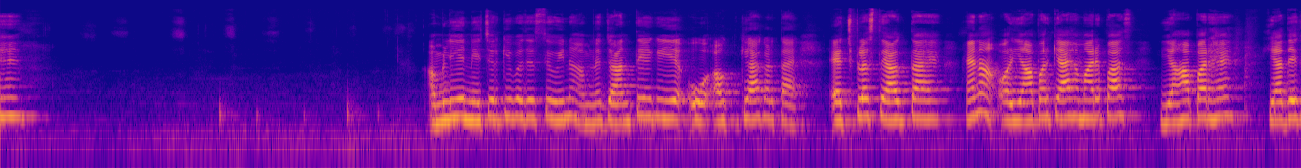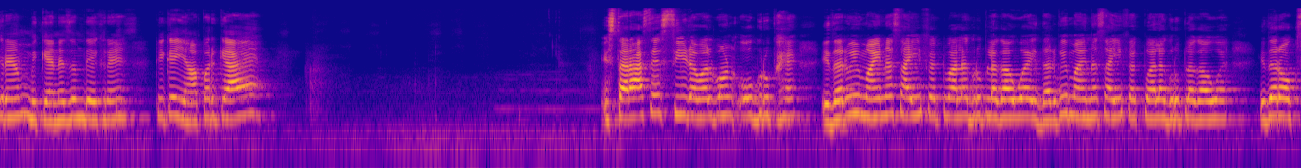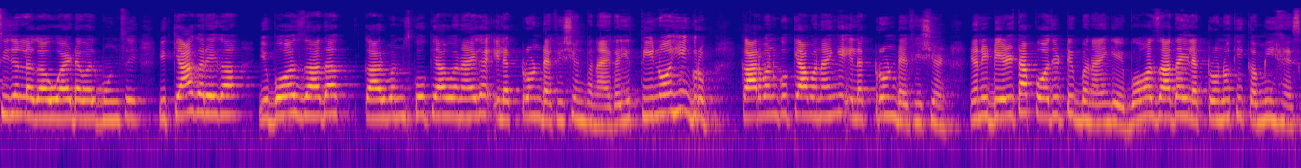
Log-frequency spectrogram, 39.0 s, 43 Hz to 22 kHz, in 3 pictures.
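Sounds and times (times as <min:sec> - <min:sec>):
marker scratching on whiteboard: 0:00.0 - 0:04.7, 0:15.0 - 0:19.2
marker pen on whiteboard: 0:00.0 - 0:06.8, 0:08.4 - 0:20.6
marker tapping on board: 0:00.8 - 0:04.2.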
